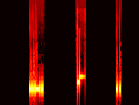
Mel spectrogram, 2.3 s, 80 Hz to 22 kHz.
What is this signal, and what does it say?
Morse code, heard as a keyed tone, about 50 wpm, 700 Hz. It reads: F I
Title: Single Letters - Rapid-Fire 50wpm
